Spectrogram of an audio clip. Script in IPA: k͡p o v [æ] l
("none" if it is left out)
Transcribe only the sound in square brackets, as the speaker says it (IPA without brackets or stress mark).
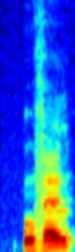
æ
